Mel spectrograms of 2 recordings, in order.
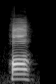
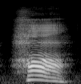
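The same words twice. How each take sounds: First: The vowel starts quickly without extra air. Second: The vowel starts with a lot of breath. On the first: The speaker calls it right. "without air on the H. Almost like a seal" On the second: The speaker calls it wrong. "with too much breath"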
